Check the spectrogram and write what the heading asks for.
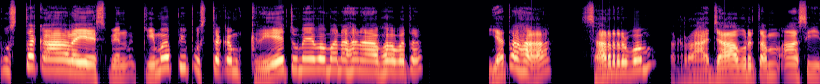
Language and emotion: Sanskrit, disgusted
